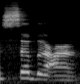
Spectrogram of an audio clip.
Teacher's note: बा पे साकिन है, कलकला करेंगे।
